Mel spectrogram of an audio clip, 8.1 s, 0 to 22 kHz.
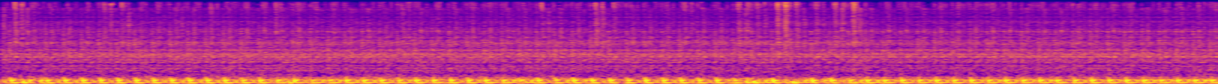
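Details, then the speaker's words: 670cc Predator engine in a 1969 Renault R10 with dual 24mm OKO carbs: below 950 RPM the compression release engages, idle turns lumpy and choppy, stumbles and will eventually stall; stumbling idle from compression release. "once you go below 950 RPM the compression relief Gizmo kicks in and the idle gets choppy and the engine will eventually stall here let me show you now listen to the engine and you can hear it stumble that's the compression relief kicking"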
